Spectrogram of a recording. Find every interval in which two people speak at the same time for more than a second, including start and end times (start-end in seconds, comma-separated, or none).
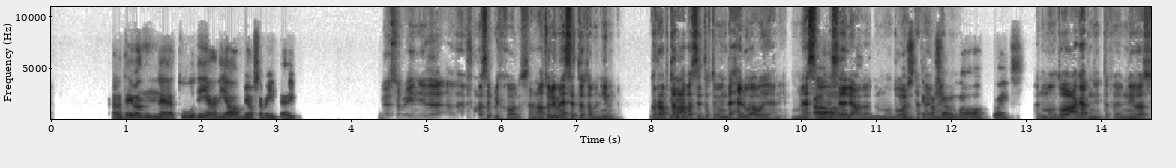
10.2-12.0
